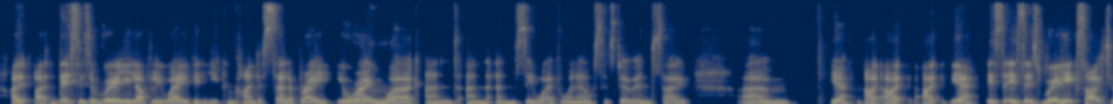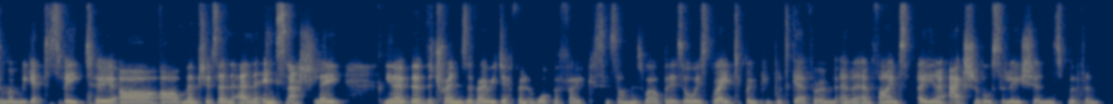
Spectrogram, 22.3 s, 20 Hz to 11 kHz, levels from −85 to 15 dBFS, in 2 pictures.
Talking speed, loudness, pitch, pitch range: 230 wpm, -26 LUFS, 160 Hz, 150-170 Hz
